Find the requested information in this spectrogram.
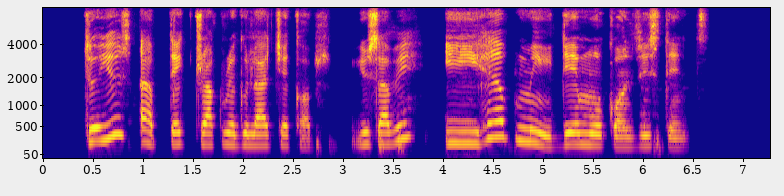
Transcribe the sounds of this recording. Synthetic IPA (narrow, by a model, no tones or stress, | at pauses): tujuzap̚tek̚tɹakɹɛɡjulat͡ʃɛkɔ̰ps | jusabi | iɦɛlp̚midemɔkɔ̃nsistɛ̃nt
